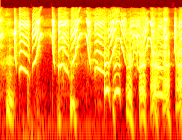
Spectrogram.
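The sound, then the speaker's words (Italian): A squeaky opossum dog toy squeezed over and over in quick, irregular bursts, each a loud, high-pitched squeal with a wavering pitch, sounding on its own with no talking. “È un opossum del mio cane. Ho sentito stamattina che lo stava masticando”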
